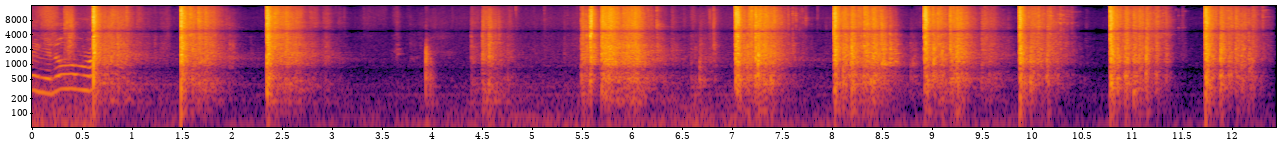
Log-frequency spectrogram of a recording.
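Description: Sledgehammer repeatedly smashing an Apple G3 computer tower's metal case and circuit boards: more than a dozen sharp blows, about one a second, each trailing off briefly. A short voiced sound right at the start.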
